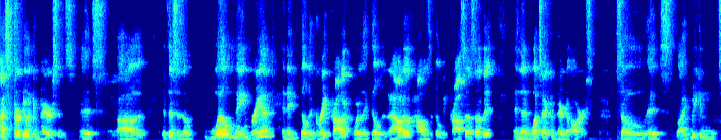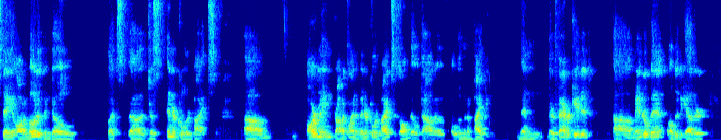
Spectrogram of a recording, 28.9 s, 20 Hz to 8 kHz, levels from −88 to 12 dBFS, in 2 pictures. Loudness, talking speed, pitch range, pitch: -30 LUFS, 160 wpm, 105-125 Hz, 115 Hz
